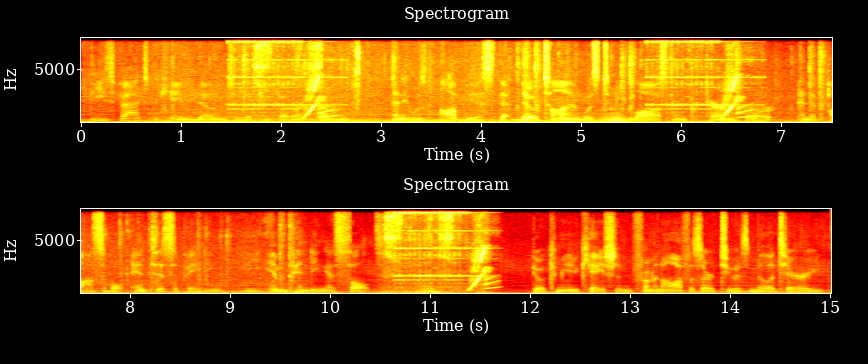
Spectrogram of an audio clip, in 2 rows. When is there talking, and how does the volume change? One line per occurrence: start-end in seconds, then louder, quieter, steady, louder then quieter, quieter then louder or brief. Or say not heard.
0.1-10.6 louder then quieter
12.0-14.9 brief.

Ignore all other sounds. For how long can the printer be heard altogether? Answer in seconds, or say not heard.
not heard.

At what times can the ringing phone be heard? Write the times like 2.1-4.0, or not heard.
1.4-2.6, 5.6-6.8, 10.6-11.7.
